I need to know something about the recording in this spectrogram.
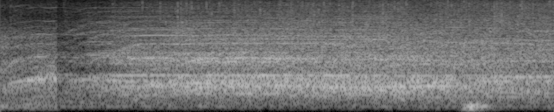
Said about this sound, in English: I said it like I expected a cheer. I don't know why you cheered for that age, but thank you.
